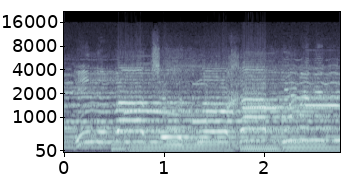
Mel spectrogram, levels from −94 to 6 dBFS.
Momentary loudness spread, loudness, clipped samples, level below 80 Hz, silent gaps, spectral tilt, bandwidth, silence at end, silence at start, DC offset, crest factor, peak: 3 LU; -8 LUFS; 0.5%; -30 dBFS; none; -5 dB/octave; 13 kHz; 0 s; 0 s; under 0.1%; 8 dB; 0 dBFS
